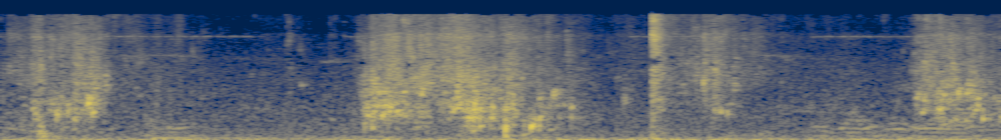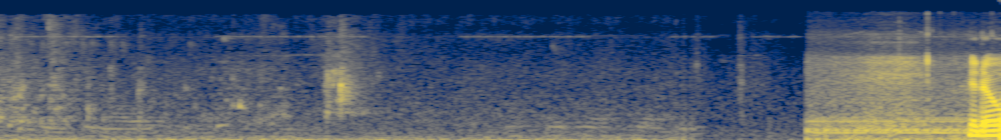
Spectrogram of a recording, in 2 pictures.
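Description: Shallow ditch water sloshing and splashing in a few short bursts as someone wades through it and handles a submerged cylindrical mesh shrimp trap.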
